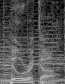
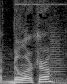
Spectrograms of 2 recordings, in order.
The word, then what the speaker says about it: Billerica: It's Bill uh, Bill Erica. Bear Bill. What? How do you pronounce that? Bill Rick. There's an E in there. Billerica. Billerica, maybe. Billerica. Oh, that makes sense. Just leave out the E.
